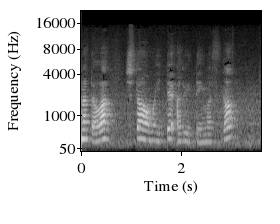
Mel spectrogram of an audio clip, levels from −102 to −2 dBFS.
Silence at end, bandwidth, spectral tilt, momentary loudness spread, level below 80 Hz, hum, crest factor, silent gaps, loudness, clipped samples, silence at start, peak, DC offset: 0 s; 15 kHz; -4.5 dB/octave; 18 LU; -82 dBFS; none; 22 dB; none; -27 LUFS; under 0.1%; 0 s; -8 dBFS; under 0.1%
